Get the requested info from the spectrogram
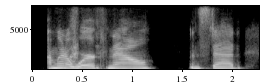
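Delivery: ordinary delivery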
